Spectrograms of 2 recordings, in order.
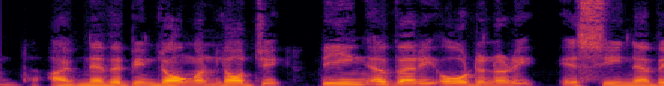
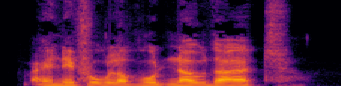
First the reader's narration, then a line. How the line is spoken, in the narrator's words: one of the Haslops grunted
